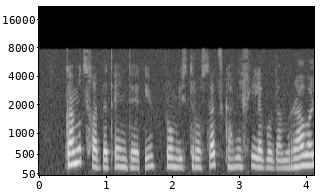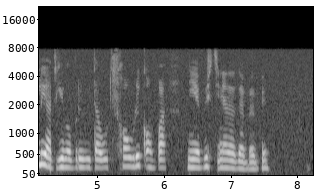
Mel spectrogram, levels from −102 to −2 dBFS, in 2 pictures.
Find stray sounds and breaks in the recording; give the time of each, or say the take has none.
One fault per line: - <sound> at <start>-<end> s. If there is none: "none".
- dropout at 1.5-1.6 s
